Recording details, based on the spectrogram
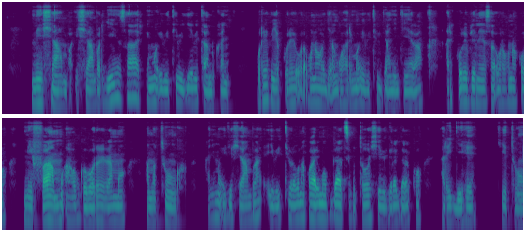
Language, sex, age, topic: Kinyarwanda, male, 18-24, agriculture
